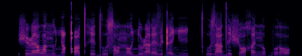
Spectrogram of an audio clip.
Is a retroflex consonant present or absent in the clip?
present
